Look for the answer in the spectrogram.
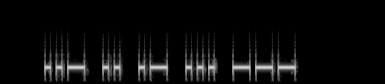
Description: Morse code, heard as a keyed tone, about 21 wpm, 800 Hz. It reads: UIASO
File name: CW / DET / 1 6 1500C S C 20wpm 2116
